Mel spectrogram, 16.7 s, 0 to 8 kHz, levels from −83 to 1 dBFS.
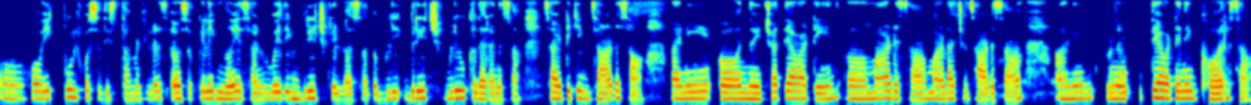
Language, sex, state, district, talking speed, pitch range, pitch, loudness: Konkani, female, Goa, North and South Goa, 150 wpm, 180-200 Hz, 190 Hz, -17 LUFS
